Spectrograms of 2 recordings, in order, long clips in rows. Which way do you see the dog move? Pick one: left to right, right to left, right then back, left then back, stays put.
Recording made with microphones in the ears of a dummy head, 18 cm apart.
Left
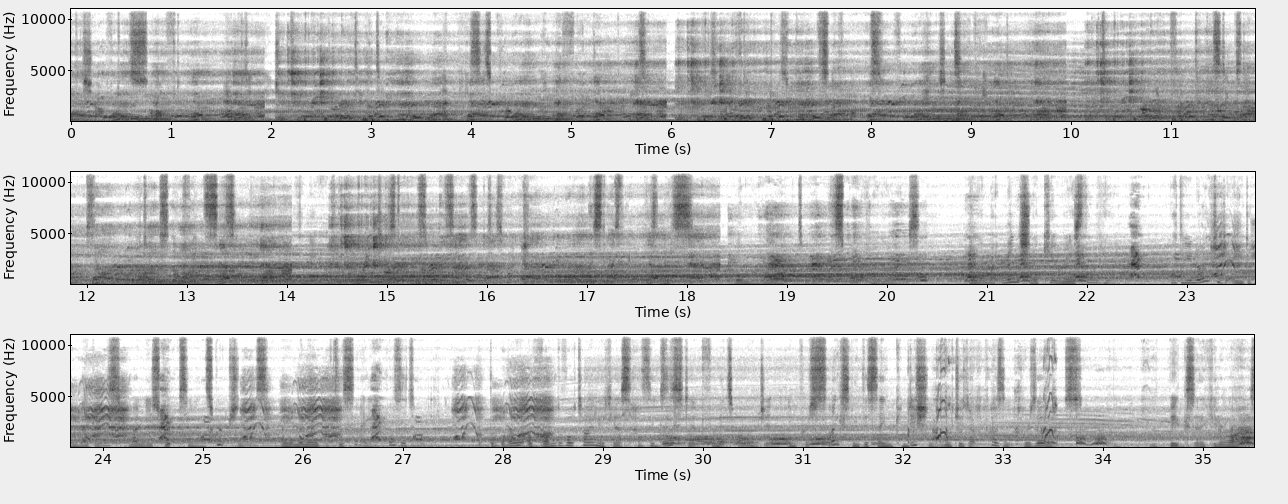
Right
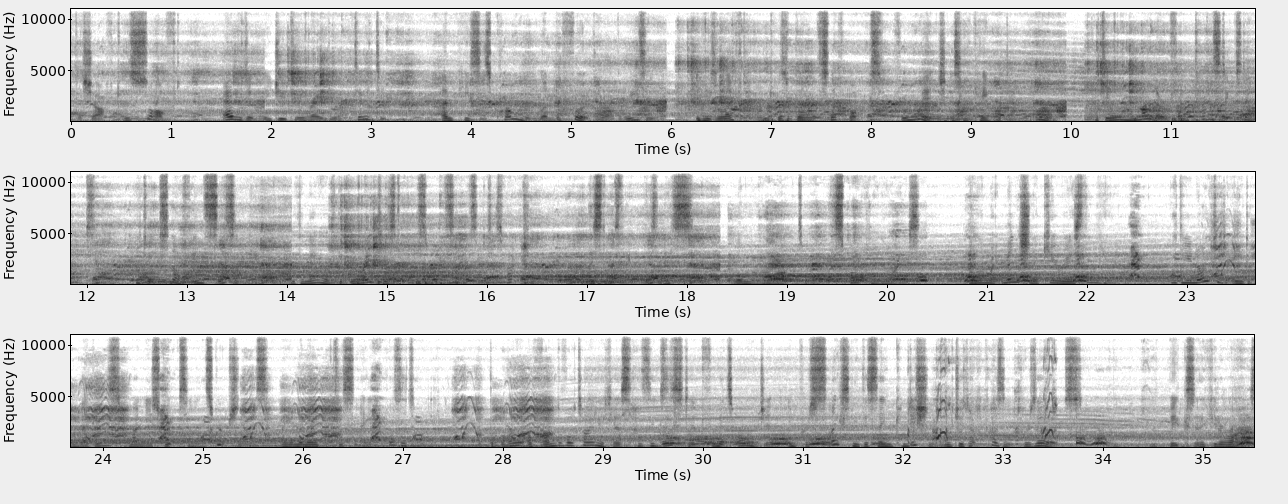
left to right.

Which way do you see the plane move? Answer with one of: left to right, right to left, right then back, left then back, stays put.
left to right.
